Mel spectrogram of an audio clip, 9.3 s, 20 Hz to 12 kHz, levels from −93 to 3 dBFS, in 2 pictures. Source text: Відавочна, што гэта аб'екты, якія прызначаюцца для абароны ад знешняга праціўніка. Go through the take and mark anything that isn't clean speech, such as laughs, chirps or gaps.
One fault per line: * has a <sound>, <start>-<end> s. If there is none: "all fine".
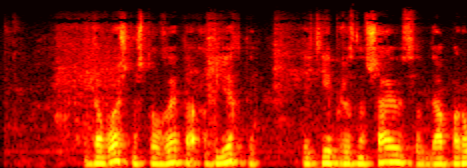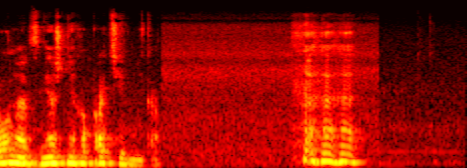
* has a laugh, 7.6-8.4 s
